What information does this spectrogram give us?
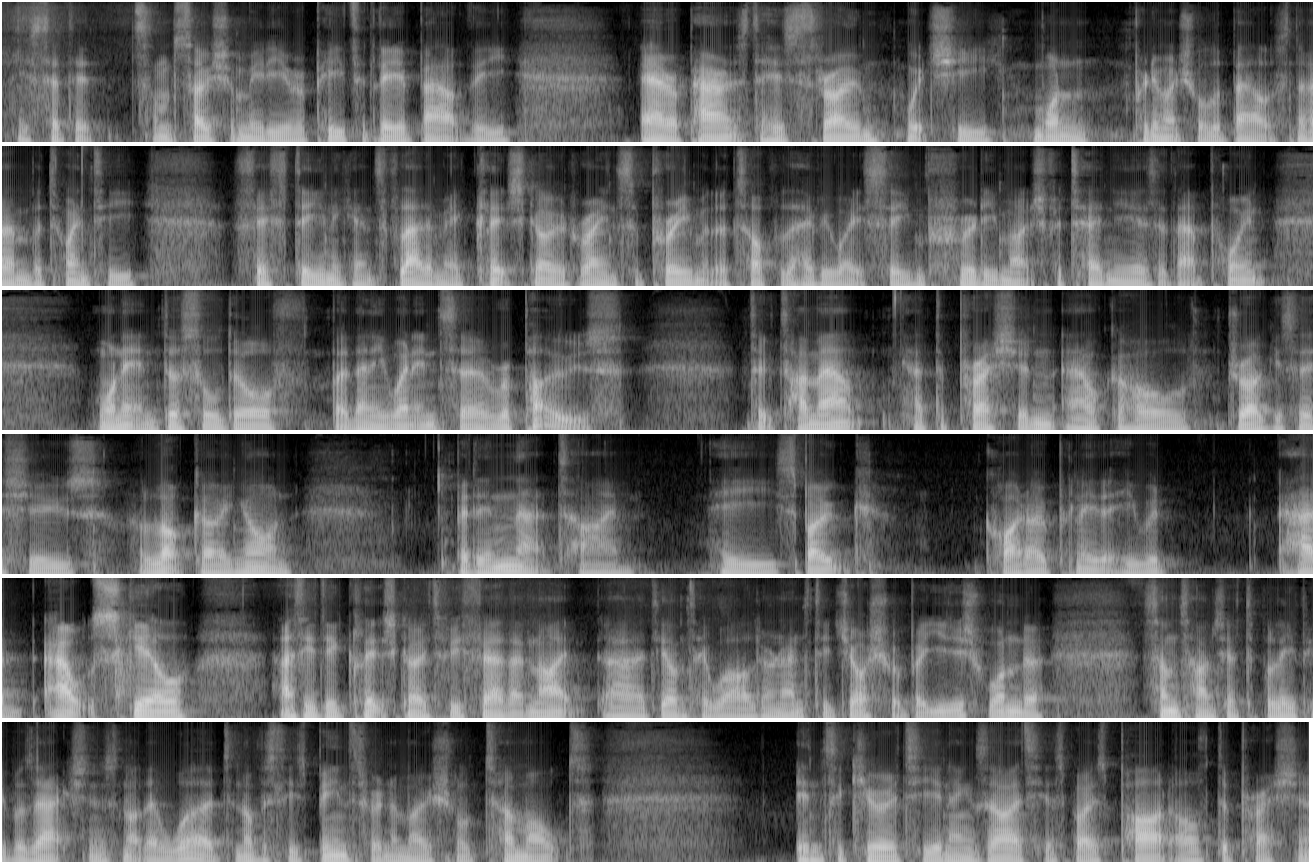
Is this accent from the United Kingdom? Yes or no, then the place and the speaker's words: yes; England, United Kingdom; as an Englishman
